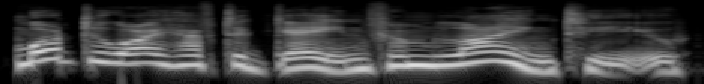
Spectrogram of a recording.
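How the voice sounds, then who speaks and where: Play a wry young viscount, voiced by a woman narrator, formal and teasing in an old-fashioned storybook way. Let the lines swing widely in pitch, and keep the sound close and dry. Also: big pitch swings, moderate pace, dry recording, close to an everyday voice. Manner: formal period speech, rising to a strained high pitch.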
